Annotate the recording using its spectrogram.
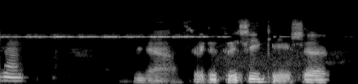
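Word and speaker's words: हृषीकेश: It's not R with the dot below only. Then it is Rishikesha. There's H also before that. So it's Rishikesha.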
